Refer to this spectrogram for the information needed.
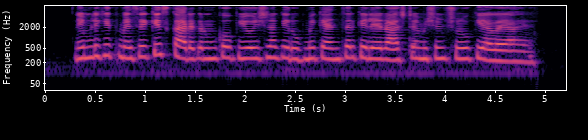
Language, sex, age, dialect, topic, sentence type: Hindi, female, 18-24, Hindustani Malvi Khadi Boli, banking, question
